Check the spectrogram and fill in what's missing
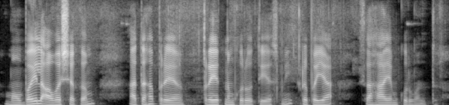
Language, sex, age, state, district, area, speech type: Sanskrit, female, 60+, Karnataka, Uttara Kannada, urban, spontaneous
